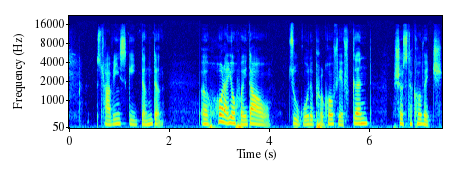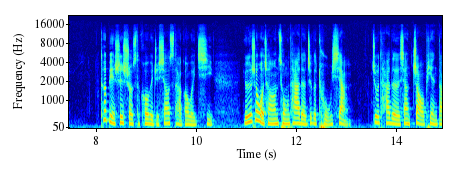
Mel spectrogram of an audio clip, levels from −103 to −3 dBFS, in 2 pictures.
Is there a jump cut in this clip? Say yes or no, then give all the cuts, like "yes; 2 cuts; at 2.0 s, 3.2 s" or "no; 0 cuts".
no; 0 cuts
